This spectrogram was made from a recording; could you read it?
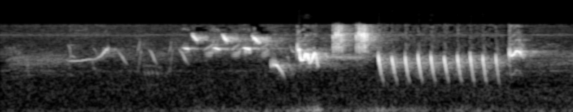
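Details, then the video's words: Nightingale, or sikatan londo, delivering a short phrase: soft slurred whistles and chirps building to loud high notes, then a rapid, evenly spaced rattle of about a dozen repeated notes. "kicau Sikata Londo( Nightingale Birds )-Kicau Burung"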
